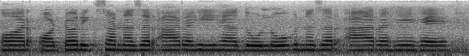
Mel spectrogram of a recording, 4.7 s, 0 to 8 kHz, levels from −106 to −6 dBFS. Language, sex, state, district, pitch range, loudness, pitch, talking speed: Hindi, male, Gujarat, Valsad, 225-235 Hz, -15 LUFS, 230 Hz, 165 wpm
